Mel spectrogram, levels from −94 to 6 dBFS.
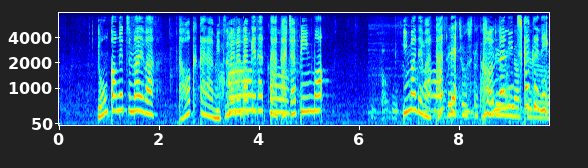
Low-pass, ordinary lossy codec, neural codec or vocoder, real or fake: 7.2 kHz; none; vocoder, 44.1 kHz, 128 mel bands every 256 samples, BigVGAN v2; fake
